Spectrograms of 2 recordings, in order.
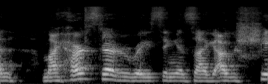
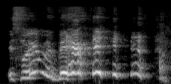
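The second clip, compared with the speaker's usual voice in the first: high, slow, incredulous question through laughter; surprised and laughing, much higher; laughing disbelief; 9 dB louder, slower than usual. Retold or imitated. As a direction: laugh in disbelief at the caller's name.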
